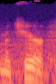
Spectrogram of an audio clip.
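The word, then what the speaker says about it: Mečíř: In fact, it's pronounced a lot of different ways, but we say Miloslav Machir.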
